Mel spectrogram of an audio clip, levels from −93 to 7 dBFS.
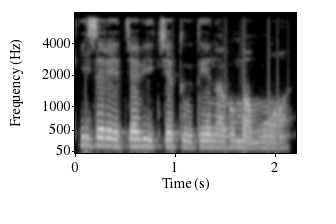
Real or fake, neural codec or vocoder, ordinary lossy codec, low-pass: real; none; AAC, 48 kbps; 7.2 kHz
